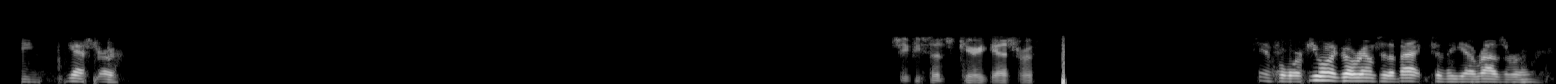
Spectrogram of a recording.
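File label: FIRE Operations, P25; FIRE OPS 1; wake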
